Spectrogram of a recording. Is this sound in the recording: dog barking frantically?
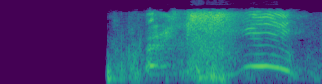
no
